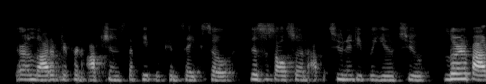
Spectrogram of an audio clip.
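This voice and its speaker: With a Danish accent, a woman talks at a very fast pace in a fairly high voice. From Denmark. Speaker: neuroscientist and webinar host. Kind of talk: online webinar presentation.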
